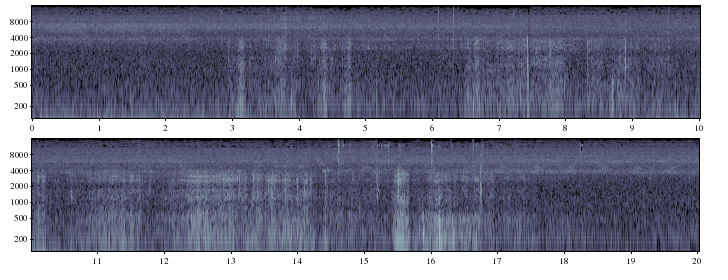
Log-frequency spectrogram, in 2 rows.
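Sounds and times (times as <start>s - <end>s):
rustling: 0.0s - 17.6s
fish splashing: 2.5s - 5.5s.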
